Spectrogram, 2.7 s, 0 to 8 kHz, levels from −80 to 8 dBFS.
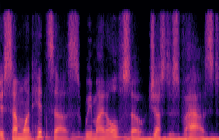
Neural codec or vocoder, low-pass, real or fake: codec, 16 kHz in and 24 kHz out, 0.9 kbps, LongCat-Audio-Codec, fine tuned four codebook decoder; 7.2 kHz; fake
